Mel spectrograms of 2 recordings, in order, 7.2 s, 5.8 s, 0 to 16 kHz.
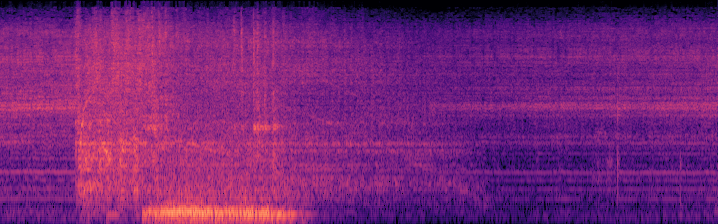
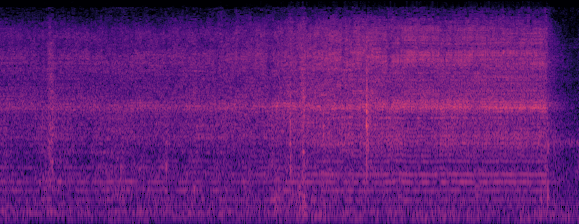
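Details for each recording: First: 1999 Genie Z45/25J lift, Ford LRG-425 four-cylinder fuel-injected engine, electronic throttle fault after prior repair attempts: catches and runs rough about two seconds, then dies; throttle body shows no response, so it won't stay running. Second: 1999 Genie lift, platform controls at key-on: steady high electric whirr holds a few seconds then cuts out, normal fuel pump priming; machine has an electronic throttle fault and won't stay running, new throttle body propped open with wire.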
